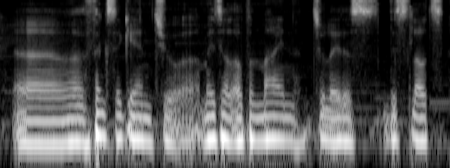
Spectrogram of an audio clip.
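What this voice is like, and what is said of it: Heavy French accent in English. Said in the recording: “my very shitty English accent ... from France”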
